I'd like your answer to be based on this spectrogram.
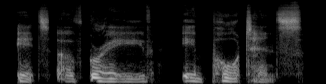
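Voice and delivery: tense, strained, very slow whisper. Narrator reading a story, a man answering a woman, in a strained whisper. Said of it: ""I only want to be sure [name]'s fever has not returned again. / [name] hissed before the scream dislodged from her throat. / Perhaps fever hadn't fully left him, / he said in a strained whisper".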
